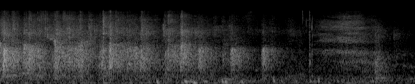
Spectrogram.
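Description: An audience claps for a helper who has just finished a demonstration, a dense, continuous patter of many hands at moderate loudness for a few seconds, with no voices over it.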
